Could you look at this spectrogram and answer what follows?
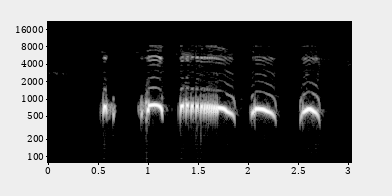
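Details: Spotted dove coo sequence: a brief low note, a swelling coo, a long vibrating rolled coo, then two smooth arched coos spaced about half a second apart.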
